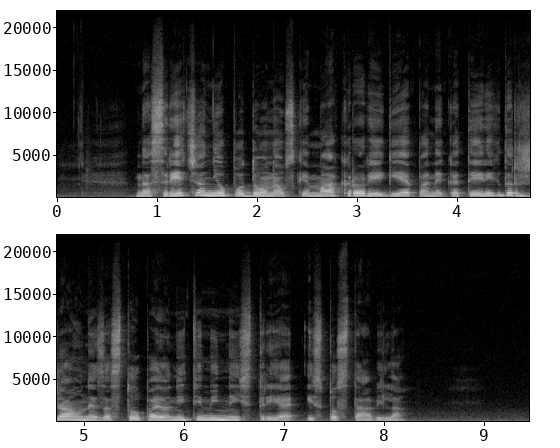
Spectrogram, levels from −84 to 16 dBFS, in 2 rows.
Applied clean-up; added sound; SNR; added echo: none; none; none; none.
